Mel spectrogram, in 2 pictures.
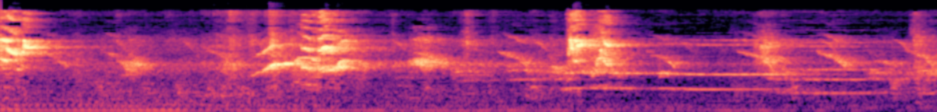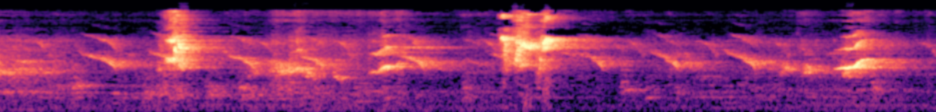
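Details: Sooty-headed bulbul calling to a rival, other bulbuls joining in; a lively stream of slurred chirps and short whistled notes, several birds overlapping throughout.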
